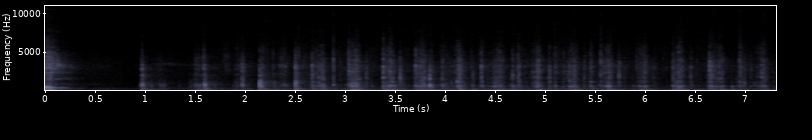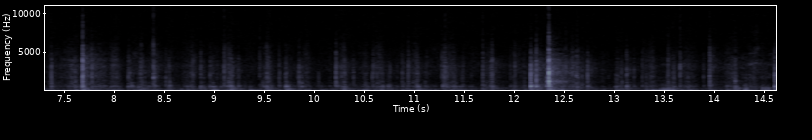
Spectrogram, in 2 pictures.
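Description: Screwdriver turning the faceplate screws out of a plastic double wall socket: a dense run of small irregular clicks and scrapes, with one louder click near the end.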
